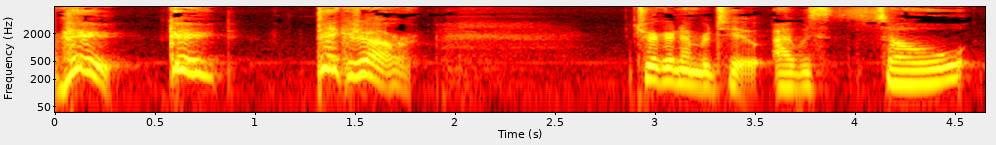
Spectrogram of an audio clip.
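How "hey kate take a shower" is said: mimicking husband. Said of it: "tells one of the kids to take a shower".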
